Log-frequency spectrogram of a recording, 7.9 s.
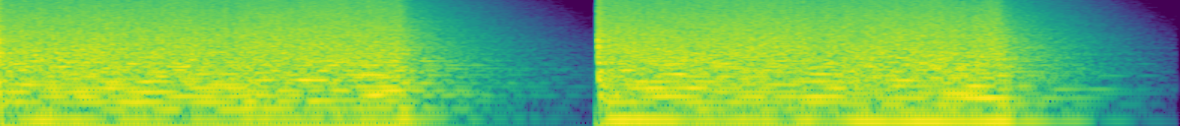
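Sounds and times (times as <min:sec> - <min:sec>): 
braam: 0:00.0 - 0:07.5.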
